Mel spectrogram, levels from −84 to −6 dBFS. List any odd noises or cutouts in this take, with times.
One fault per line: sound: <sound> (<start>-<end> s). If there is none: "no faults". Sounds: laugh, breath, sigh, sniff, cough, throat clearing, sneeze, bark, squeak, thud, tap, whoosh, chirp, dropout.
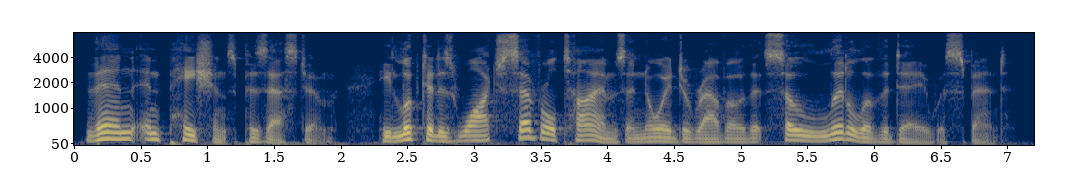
no faults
